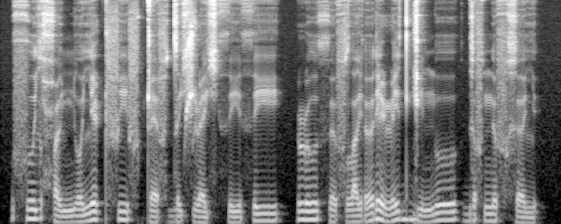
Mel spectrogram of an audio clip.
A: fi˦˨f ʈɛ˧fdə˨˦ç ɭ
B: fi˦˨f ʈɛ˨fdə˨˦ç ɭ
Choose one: B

